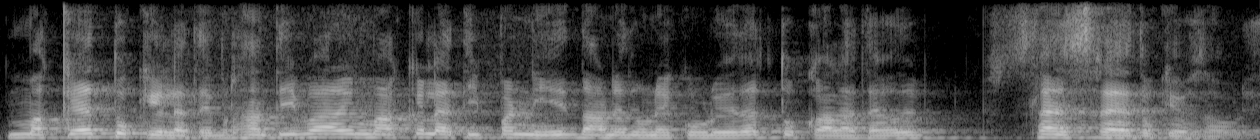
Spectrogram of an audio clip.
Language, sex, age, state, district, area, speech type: Dogri, male, 18-30, Jammu and Kashmir, Reasi, urban, spontaneous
